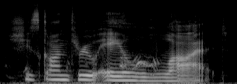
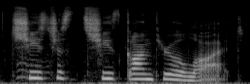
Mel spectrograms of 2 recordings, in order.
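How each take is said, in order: First: Slow, heavy "through a lot"; weighty repeat. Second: Higher, slow sympathetic lilt; slow, gentle commiseration. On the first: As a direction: stretch "through a lot" for emphasis. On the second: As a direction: say it pityingly, softer and higher. Pitying a character, repeats the words. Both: Real, not acted.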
